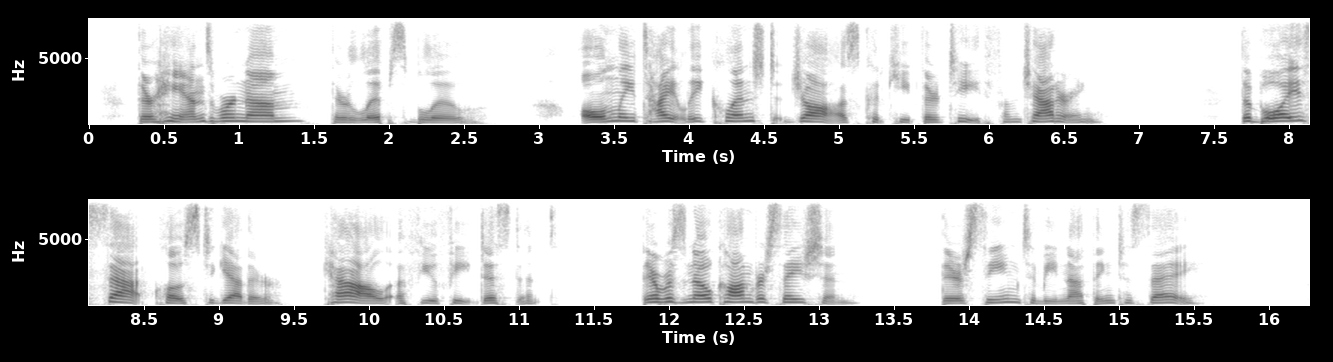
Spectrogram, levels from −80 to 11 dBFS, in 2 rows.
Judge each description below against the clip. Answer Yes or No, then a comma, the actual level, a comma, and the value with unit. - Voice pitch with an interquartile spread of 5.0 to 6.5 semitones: Yes, average, 5.3 semitones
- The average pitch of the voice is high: Yes, high, 205 Hz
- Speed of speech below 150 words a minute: Yes, slow, 135 wpm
